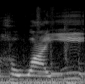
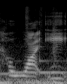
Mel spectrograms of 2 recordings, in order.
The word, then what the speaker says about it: Hawaii: But in Hawaiian language, W in the middle is pronounced V. So for example, Hawaii, it's not Hawaii, it's Hawaii.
